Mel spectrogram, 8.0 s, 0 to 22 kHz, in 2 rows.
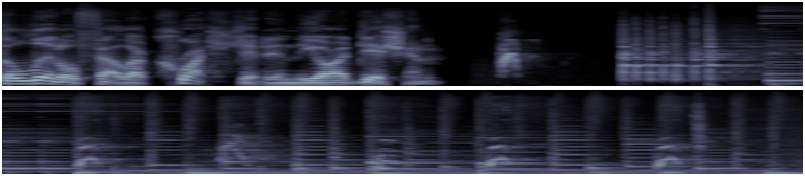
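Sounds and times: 
speech: 0.0s - 2.2s
music: 3.2s - 8.0s
small English toy spaniel barking: 4.4s - 7.6s.

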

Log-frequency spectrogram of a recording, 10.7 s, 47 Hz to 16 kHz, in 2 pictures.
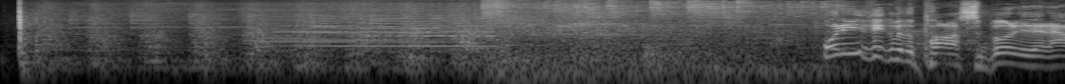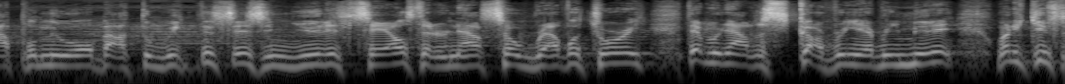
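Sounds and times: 
fast freight train rushing past: 0.1s - 7.6s
metallic rattling of a freight train: 2.0s - 5.4s
speech: 4.1s - 10.6s.

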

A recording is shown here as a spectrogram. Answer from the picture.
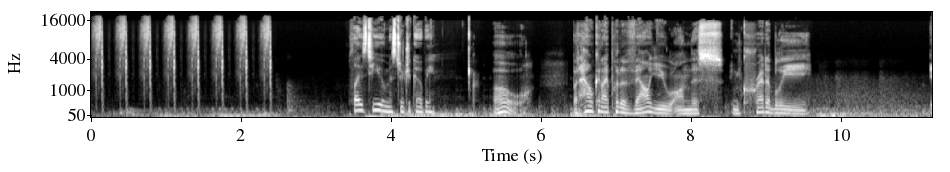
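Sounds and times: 
deck of playing cards being shuffled for a game of Texas Hold'em: 0.0s - 2.4s
speech: 3.5s - 4.7s, 5.4s - 9.7s.

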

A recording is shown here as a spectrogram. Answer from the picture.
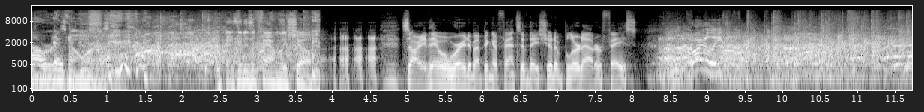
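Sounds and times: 
speech: 0.0s - 10.7s
laughter: 0.6s - 4.8s, 8.2s - 11.7s
audience applause at a family show: 1.6s - 3.9s, 9.1s - 11.7s.

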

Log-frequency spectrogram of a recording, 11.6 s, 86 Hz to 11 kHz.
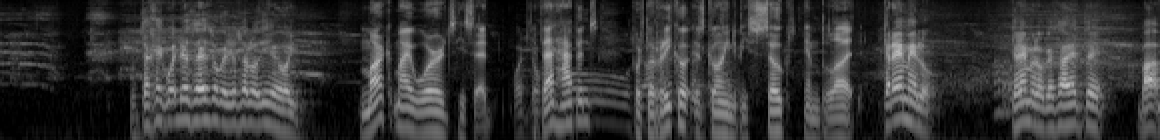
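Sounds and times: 
rooster crowing: 0.0s - 3.6s, 8.2s - 11.6s
speech: 1.3s - 9.4s, 10.0s - 11.6s.

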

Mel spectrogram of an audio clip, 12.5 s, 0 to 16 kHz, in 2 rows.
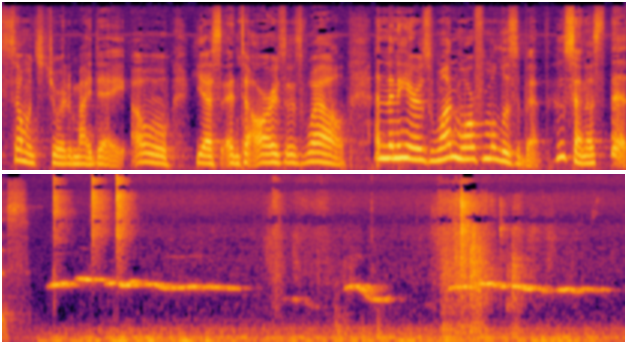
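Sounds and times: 
speech: 0.1s - 6.5s
teenage boy whistling while cleaning his desk: 6.7s - 12.4s
soft knocks and rustles from handling objects on a desk: 9.0s - 12.0s.

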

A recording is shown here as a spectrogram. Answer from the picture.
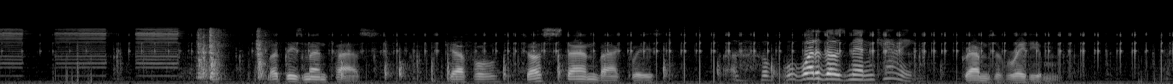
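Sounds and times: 
harsh electric warning buzzer blaring: 0.0s - 2.2s
speech: 2.7s - 6.7s, 7.3s - 10.7s.

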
